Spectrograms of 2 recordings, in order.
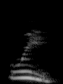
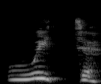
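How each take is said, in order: First: The word ends without any t sound. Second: The word ends with a clear t sound. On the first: This is the form used before a consonant. "avec une consonne" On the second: This is the form used before a vowel. "avec une voyelle"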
